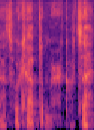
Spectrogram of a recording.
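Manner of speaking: deep, very low, hushed, near-whispered murmur. Retelling what he said from the back seat after looking out the window, real low voice. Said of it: "with real low voice".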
